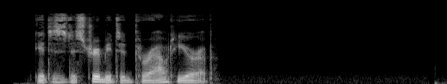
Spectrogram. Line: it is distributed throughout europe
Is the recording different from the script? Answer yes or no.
no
